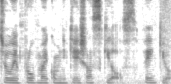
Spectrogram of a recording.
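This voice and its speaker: A woman's medium-pitched voice in a Romanian accent. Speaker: student. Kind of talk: class presentation.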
